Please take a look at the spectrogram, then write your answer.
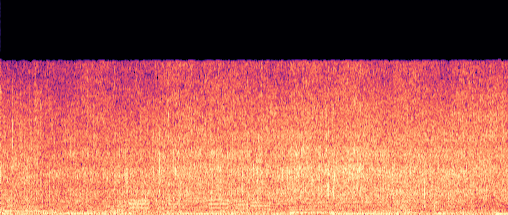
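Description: Vegetables for Singaporean noodles sauté in a hot pan, giving a steady close sizzle and crackle with no voices.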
